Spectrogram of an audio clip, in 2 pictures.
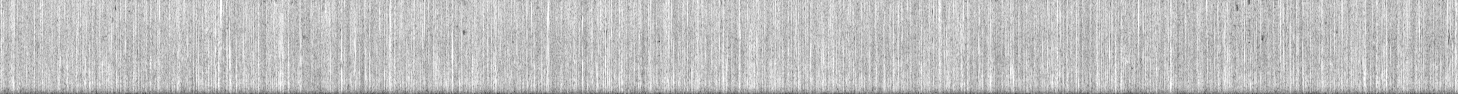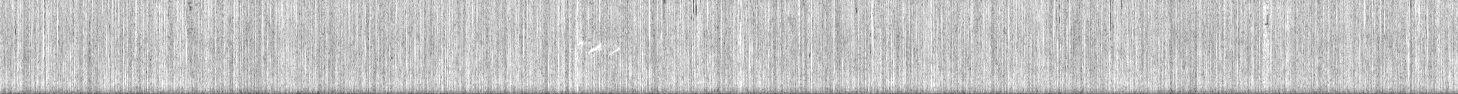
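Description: Steady rain falling: a dense, even patter of raindrops.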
